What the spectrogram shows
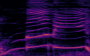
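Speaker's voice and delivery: put-on very high, small child voice yelling. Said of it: "we hear a small voice yell".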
